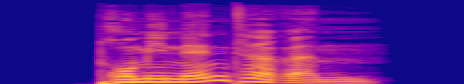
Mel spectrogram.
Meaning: strong dative masculine/neuter singular comparative degree of prominent
- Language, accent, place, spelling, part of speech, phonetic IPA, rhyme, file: German, Germany, Berlin, prominenterem, adjective, [pʁomiˈnɛntəʁəm], -ɛntəʁəm, De-prominenterem.ogg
